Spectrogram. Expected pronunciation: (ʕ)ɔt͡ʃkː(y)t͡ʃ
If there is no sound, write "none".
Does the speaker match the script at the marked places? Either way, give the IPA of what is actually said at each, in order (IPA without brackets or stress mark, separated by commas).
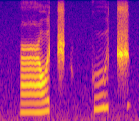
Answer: ʕ, u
